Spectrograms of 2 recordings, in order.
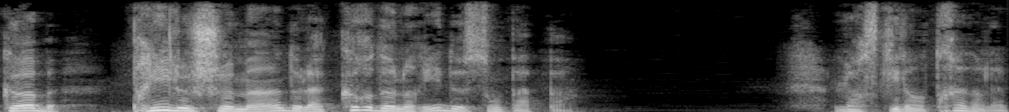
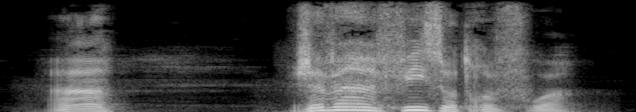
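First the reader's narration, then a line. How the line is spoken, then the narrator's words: Sighing father. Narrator (French): répondit son père en soupirant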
